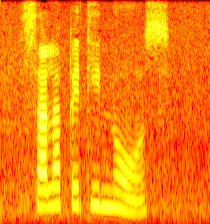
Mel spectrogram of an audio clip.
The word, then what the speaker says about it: Salapetinos: Salapetinos. – Das heißt, dieses Betonungszeichen ist auf dem O? – Ist auf dem U.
